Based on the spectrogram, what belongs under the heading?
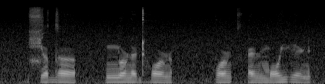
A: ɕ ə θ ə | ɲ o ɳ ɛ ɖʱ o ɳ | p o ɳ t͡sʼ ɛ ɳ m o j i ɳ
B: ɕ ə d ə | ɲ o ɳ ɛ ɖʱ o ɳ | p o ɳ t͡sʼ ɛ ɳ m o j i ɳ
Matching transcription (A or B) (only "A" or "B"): B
